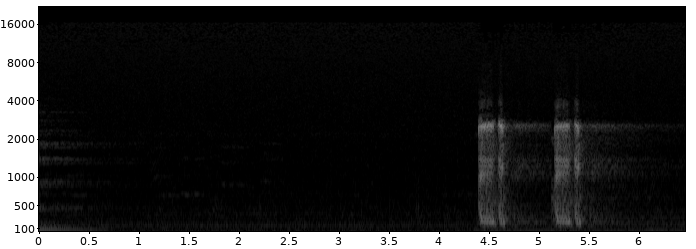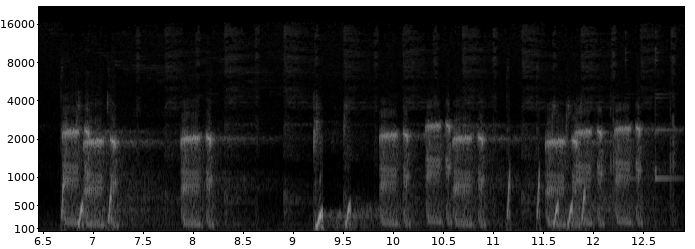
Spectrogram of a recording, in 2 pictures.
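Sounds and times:
frog croaking: 4.4s - 12.8s.

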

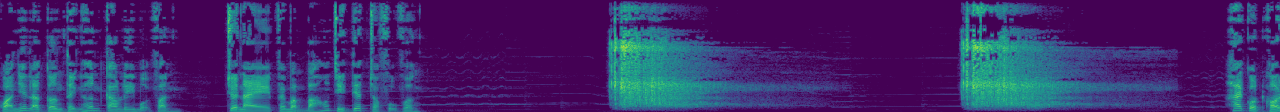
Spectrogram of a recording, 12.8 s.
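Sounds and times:
speech: 0.0s - 4.3s, 12.3s - 12.7s
cannon explosion: 6.1s - 7.8s, 9.6s - 11.5s.

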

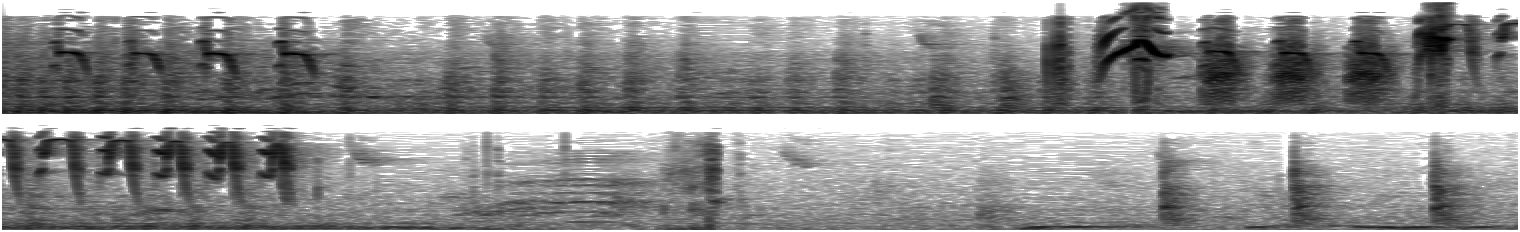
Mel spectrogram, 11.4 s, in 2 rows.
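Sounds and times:
myna-like bird calls and whistles: 0.2s - 1.3s, 3.4s - 7.2s.

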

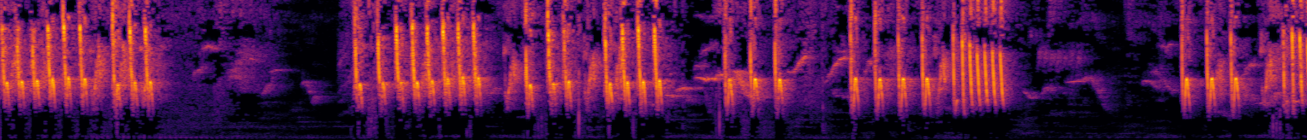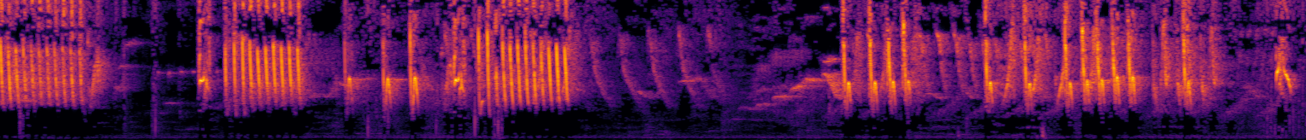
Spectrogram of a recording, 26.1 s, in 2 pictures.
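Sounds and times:
bird chirping song: 0.0s - 26.1s.

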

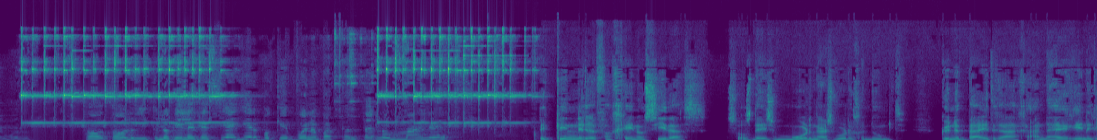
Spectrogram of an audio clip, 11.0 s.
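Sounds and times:
small bell hanging between photos ringing: 0.0s - 5.6s
speech: 0.8s - 4.7s, 5.4s - 10.9s.

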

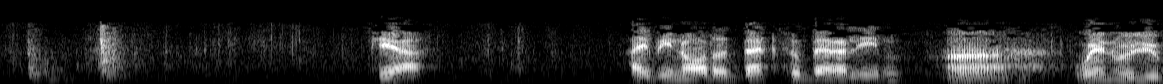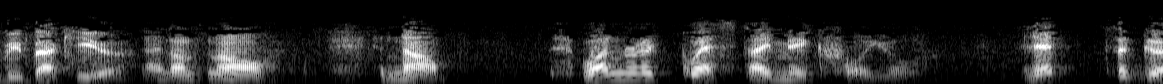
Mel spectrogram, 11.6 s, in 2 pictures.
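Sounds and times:
door shut in a radio mystery drama: 0.1s - 0.8s
speech: 1.9s - 2.2s, 3.2s - 11.6s.

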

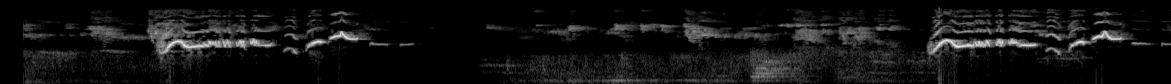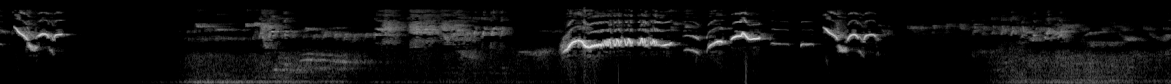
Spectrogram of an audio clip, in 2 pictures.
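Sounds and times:
Oriental magpie-robin whistled phrase: 1.5s - 4.1s, 9.3s - 12.4s, 17.3s - 20.5s.

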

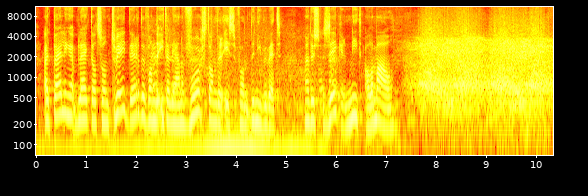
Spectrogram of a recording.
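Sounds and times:
speech: 0.2s - 7.3s
protesters chanting at a street demonstration in Rome: 7.3s - 10.3s.

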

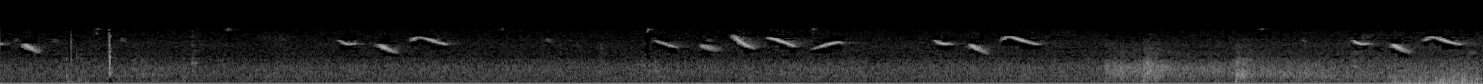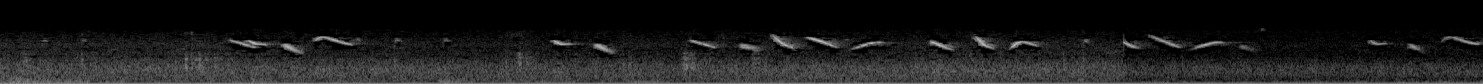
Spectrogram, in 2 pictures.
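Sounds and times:
Green-winged Saltator song of bright whistled notes: 0.0s - 1.3s, 3.4s - 5.6s, 6.4s - 8.6s, 9.3s - 10.5s, 12.6s - 16.0s, 17.1s - 19.4s, 20.3s - 21.1s, 21.7s - 27.6s, 28.5s - 29.6s.

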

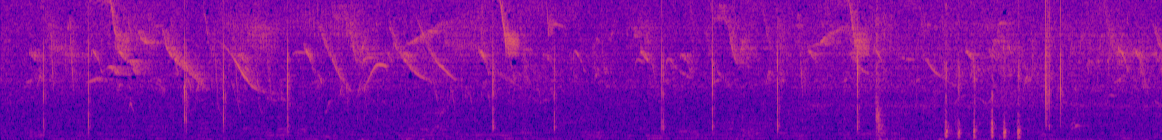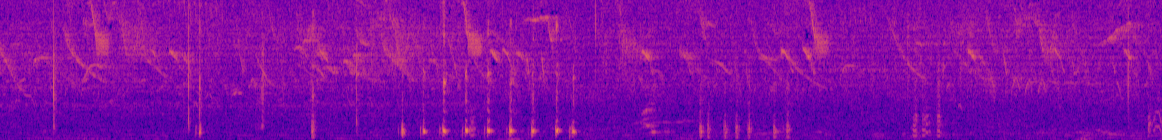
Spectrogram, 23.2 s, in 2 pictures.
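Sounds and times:
chicken clucking: 9.4s - 10.9s, 15.6s - 17.5s, 18.1s - 19.8s, 20.6s - 21.3s, 22.9s - 23.2s.

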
